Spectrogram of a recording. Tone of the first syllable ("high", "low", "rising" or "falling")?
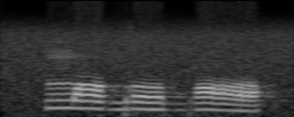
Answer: low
